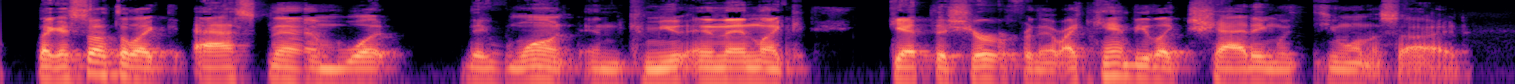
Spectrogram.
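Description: With an American accent, this is an unremarkable speaking voice moving at a moderate pace with fairly even intonation. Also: man, fairly low pitch for a man. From New Jersey. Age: 30s. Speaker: touring musician, podcast co-host. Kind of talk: casual chat. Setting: hotel room.

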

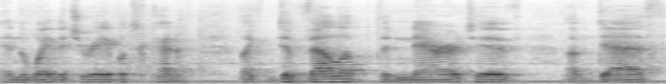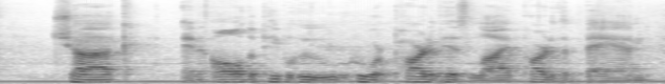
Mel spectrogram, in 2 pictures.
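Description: A fairly slow delivery over noticeable background noise. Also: man. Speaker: podcast co-host and teacher. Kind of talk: casual interview. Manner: hesitant, repeats words.

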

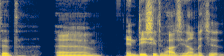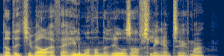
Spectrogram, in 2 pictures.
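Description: On a very clean recording with a silent background, a man talks at a fairly quick pace in an ordinary speaking voice. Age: 20s. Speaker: podcast co-host, creative designer. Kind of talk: casual chat.

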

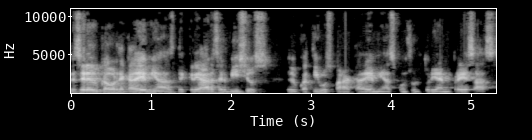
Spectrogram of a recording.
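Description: At a moderate pace, a man speaks with medium pitch. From Costa Rica. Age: 30s. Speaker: crypto educator. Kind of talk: interview.

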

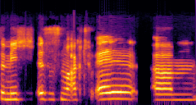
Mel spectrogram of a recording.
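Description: A woman talks with fairly high pitch and monotone, flat intonation. The background is quiet. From western Germany, Rhein-Sieg district. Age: 20s. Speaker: food blogger. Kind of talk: casual interview.

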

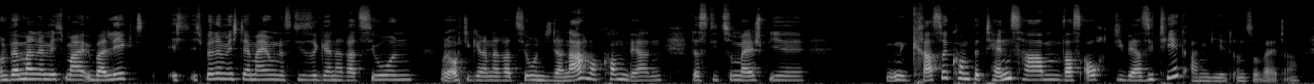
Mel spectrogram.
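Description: This woman has a plain, everyday voice, pitched fairly high with ordinary pitch variation. She speaks at a moderate pace on a very clean recording with a silent background. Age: 20s. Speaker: podcast co-host. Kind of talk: casual chat. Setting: home kitchen.

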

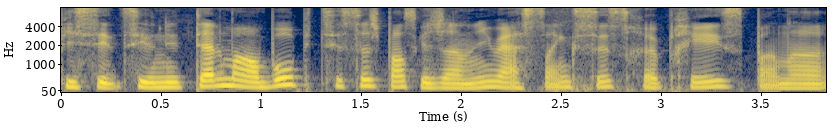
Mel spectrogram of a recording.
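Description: Fairly quick speech with ordinary pitch variation, a dry, close sound with no echo and a very clean recording over a silent background. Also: woman. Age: 30s. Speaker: podcast host. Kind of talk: casual chat. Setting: music studio. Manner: calm.

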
